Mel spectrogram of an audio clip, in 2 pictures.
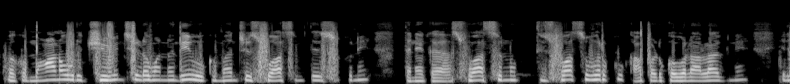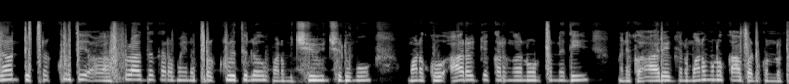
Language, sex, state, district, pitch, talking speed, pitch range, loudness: Telugu, male, Andhra Pradesh, Chittoor, 195 Hz, 95 wpm, 180-210 Hz, -16 LUFS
